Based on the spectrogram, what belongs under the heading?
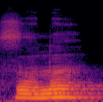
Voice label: "mes", Otomí, hombre; INALI

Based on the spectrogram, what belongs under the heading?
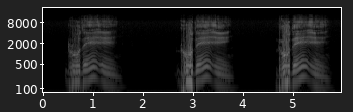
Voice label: doy, Zapoteco, santo domingo albarradas; INALI; verbos

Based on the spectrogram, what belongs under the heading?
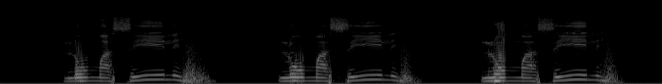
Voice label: en la mañana, Zapoteco, santo domingo albarradas

